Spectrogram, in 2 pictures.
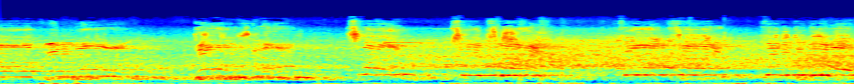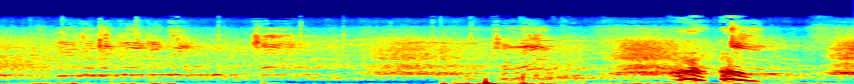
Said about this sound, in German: Ein Wahnsinnsding und ich lasse sie jetzt mal diesen Torschützen und den Jubel genießen. Wir werden mal kurz schweigen hier, denn wir sind irgendwie völlig platt.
